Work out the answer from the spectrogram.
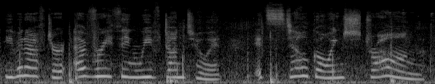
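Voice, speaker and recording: High, unhurried young adventurer woman. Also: noisy background. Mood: awed, curious. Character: gentle, wonder-filled young female adventurer. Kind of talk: cinematic video game acting.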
